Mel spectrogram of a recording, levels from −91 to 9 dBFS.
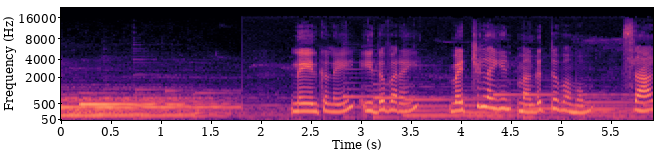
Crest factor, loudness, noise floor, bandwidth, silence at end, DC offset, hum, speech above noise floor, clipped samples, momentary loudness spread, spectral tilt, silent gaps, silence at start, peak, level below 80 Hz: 16 dB; -19 LUFS; -40 dBFS; 15 kHz; 0 s; under 0.1%; none; 23 dB; under 0.1%; 10 LU; -5.5 dB/octave; none; 0 s; -2 dBFS; -52 dBFS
